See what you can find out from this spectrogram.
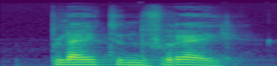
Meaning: inflection of vrijpleiten: 1. plural past indicative 2. plural past subjunctive
- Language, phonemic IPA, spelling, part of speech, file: Dutch, /ˈplɛitə(n) ˈvrɛi/, pleitten vrij, verb, Nl-pleitten vrij.ogg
